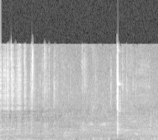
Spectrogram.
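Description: Distant, indistinct voices of footballers lined up on the pitch, with a single sharp click near the end.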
